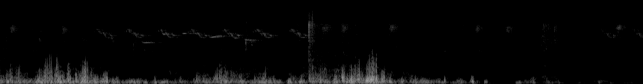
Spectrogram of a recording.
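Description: A small bird singing runs of short high chirps, about five a second, over a louder low rumbling noise that dies away near the end.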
